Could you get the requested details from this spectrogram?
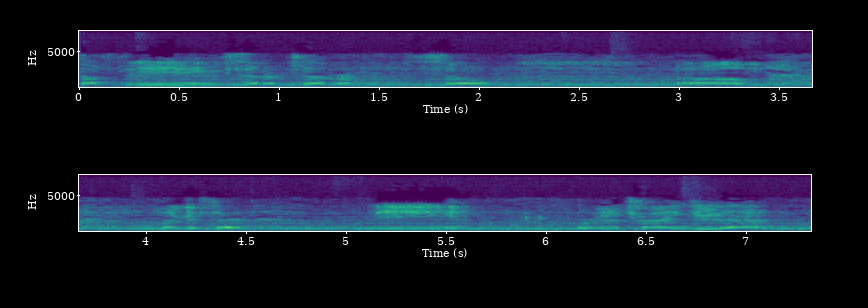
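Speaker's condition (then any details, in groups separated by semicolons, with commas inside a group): No condition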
